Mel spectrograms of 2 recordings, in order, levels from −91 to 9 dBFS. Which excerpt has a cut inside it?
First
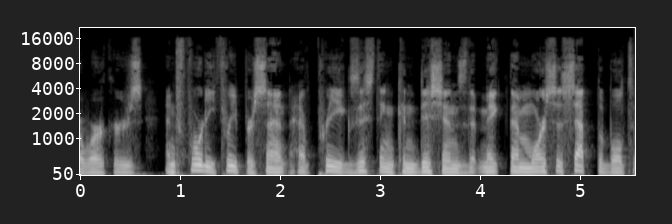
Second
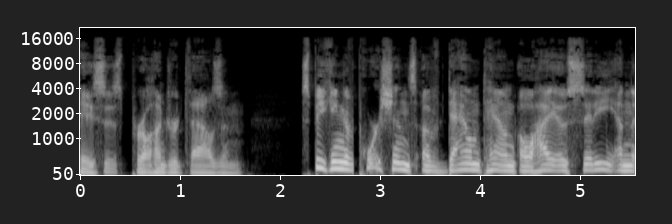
second; 2 cuts; at 2.7 s, 4.4 s

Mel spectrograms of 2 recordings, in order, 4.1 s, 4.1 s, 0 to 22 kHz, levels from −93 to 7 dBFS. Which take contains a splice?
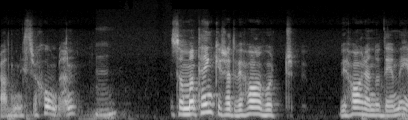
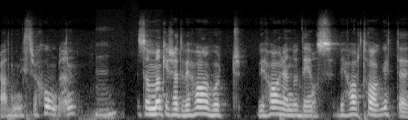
second; 4 cuts; at 1.2 s, 1.6 s, 2.5 s, 3.1 s

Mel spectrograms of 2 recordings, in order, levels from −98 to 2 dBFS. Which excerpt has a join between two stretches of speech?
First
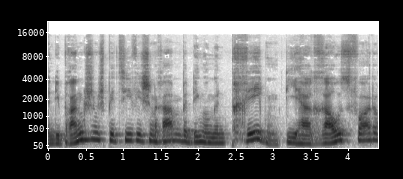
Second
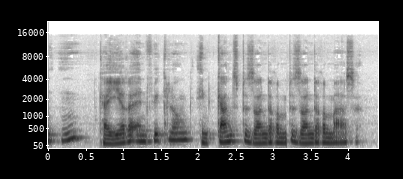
second; 1 cut; at 3.2 s

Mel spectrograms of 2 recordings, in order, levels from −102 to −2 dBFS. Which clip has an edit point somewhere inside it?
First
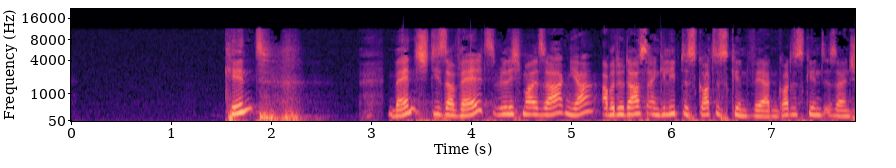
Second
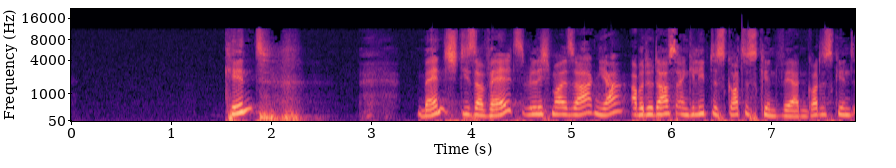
first; 1 cut; at 3.1 s

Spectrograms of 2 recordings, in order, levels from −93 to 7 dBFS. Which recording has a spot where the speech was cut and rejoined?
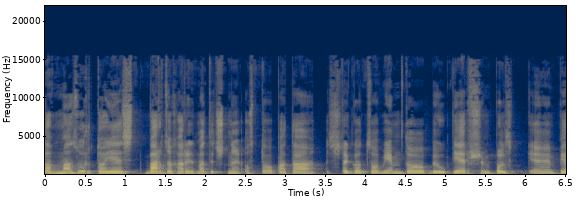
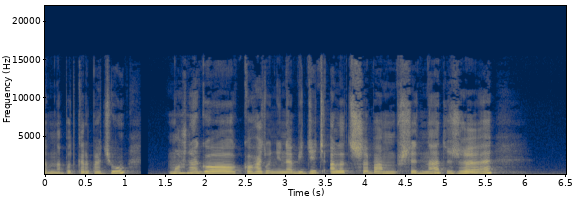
second; 1 cut; at 2.7 s

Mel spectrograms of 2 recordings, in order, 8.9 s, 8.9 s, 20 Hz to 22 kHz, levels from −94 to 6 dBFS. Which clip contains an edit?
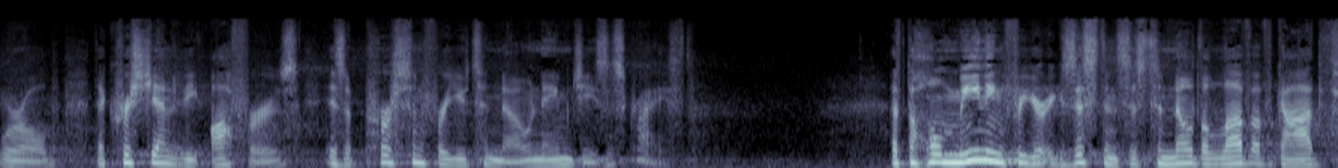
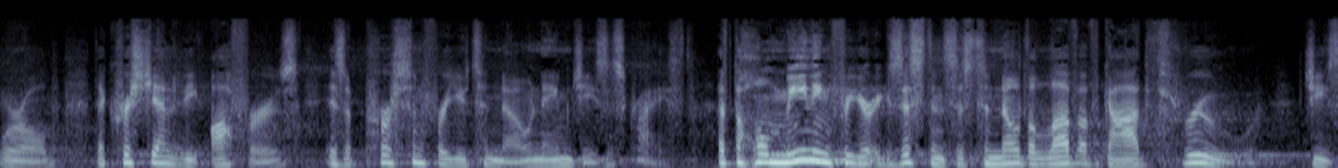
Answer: second; 1 cut; at 4.7 s

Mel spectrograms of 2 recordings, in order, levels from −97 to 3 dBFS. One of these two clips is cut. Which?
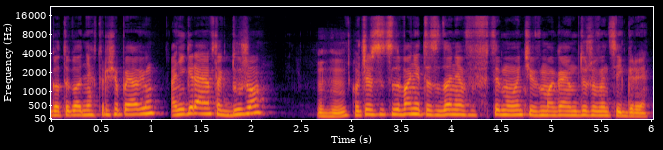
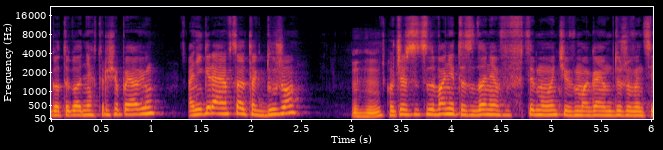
first; 2 cuts; at 1.1 s, 1.6 s

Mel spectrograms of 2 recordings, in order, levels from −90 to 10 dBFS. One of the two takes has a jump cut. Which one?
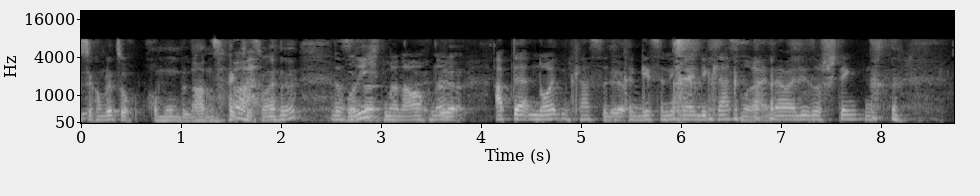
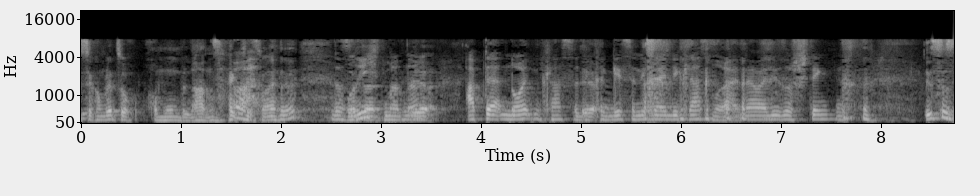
second; 1 cut; at 3.2 s

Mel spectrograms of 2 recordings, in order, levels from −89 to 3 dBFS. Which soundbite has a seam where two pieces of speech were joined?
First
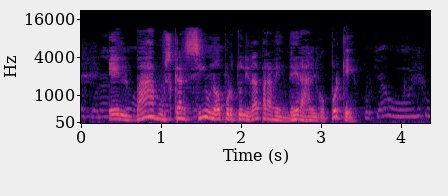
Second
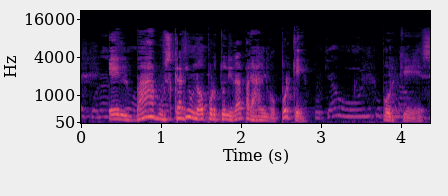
second; 2 cuts; at 1.3 s, 2.1 s

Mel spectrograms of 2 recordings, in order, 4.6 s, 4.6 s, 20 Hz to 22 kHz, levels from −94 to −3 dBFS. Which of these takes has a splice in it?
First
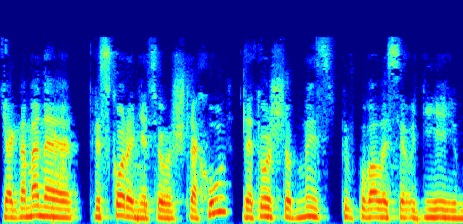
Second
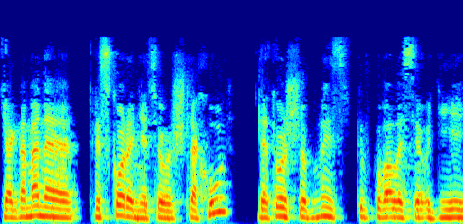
first; 1 cut; at 2.3 s

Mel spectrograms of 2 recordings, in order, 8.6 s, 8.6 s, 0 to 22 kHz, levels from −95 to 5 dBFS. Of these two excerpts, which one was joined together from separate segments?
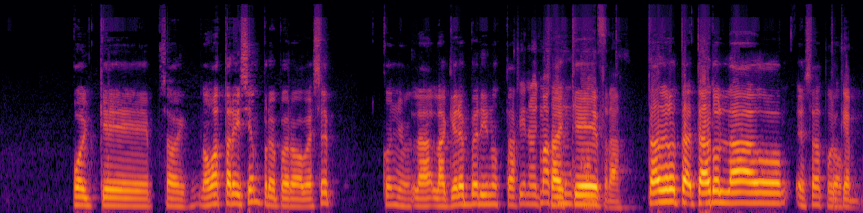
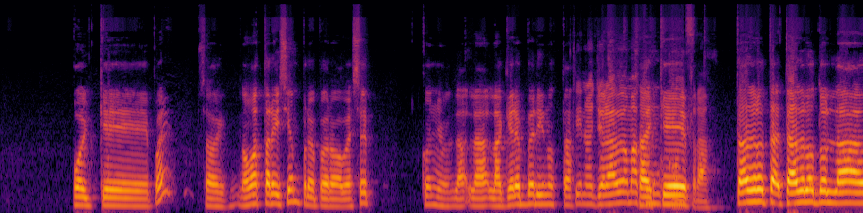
first; 4 cuts; at 1.5 s, 4.1 s, 5.4 s, 7.1 s

